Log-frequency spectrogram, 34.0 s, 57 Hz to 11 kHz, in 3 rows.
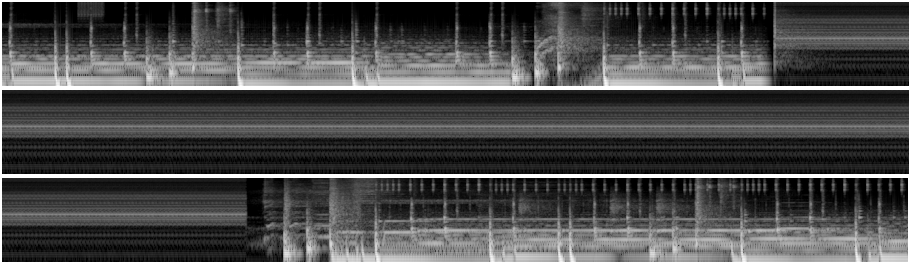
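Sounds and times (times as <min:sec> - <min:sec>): electronic buzzing tone: 0:09.7 - 0:25.8.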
